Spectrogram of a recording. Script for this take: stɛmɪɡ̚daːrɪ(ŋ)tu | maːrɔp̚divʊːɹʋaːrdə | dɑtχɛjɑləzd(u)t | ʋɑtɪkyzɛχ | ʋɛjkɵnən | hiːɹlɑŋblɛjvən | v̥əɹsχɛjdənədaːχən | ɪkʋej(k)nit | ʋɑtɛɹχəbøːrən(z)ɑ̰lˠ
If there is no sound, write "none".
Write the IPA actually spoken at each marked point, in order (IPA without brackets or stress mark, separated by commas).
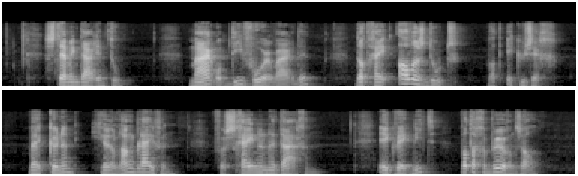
n, u, t, z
